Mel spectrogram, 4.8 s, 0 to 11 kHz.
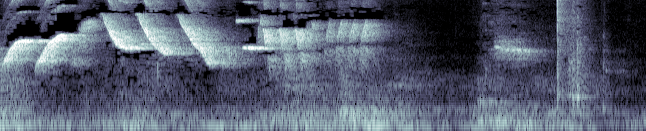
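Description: F1 YS star blue canaries chirp in a quick run of high, bright trills and tweets, loud and close at first, then fading into softer calls with a brief flutter near the end.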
